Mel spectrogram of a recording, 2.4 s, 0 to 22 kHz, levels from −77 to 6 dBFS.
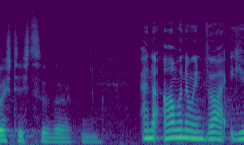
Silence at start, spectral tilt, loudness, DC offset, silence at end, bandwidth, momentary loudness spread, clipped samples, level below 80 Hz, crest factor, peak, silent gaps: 0 s; -6.5 dB/octave; -28 LUFS; under 0.1%; 0 s; 13 kHz; 21 LU; under 0.1%; -58 dBFS; 16 dB; -12 dBFS; none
